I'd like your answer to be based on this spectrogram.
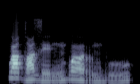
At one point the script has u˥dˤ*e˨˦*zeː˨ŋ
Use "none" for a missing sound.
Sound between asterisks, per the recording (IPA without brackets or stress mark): e˨˦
